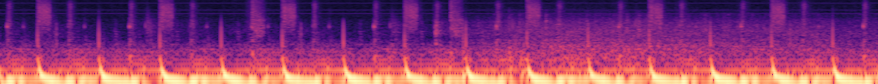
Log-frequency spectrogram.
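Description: Techno DJ mix: a steady four-on-the-floor kick drum at about two beats a second over a constant deep bass, with short hi-hat ticks between the kicks. A hiss of noise swells up around the middle and fades near the end.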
